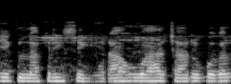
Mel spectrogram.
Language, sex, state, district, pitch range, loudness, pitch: Hindi, male, Bihar, Muzaffarpur, 150-160 Hz, -15 LUFS, 155 Hz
